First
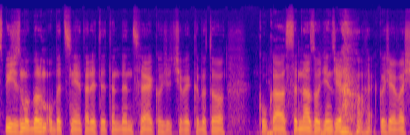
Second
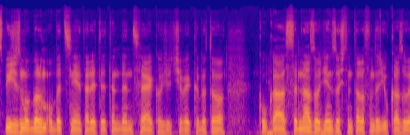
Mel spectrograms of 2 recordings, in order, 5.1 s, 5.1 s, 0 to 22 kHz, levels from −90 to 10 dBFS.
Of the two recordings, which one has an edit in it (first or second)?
first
